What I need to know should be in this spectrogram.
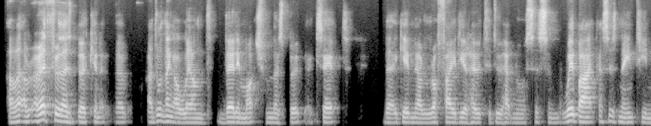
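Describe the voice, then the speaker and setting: Fairly quick and fairly even in intonation, a man speaks at a medium pitch in a Glasgow accent. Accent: Scottish (Glasgow). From Scotland, Glasgow. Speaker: hypnotherapist. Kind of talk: interview conversation. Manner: hesitant, many fillers.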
